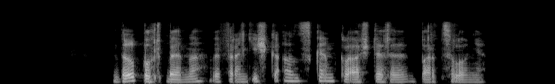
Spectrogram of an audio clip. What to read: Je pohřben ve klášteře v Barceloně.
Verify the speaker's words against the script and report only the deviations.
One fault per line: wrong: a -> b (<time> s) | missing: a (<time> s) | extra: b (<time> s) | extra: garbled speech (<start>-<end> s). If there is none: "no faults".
wrong: Je -> Byl (1.1 s)
extra: františkánském (2.2 s)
